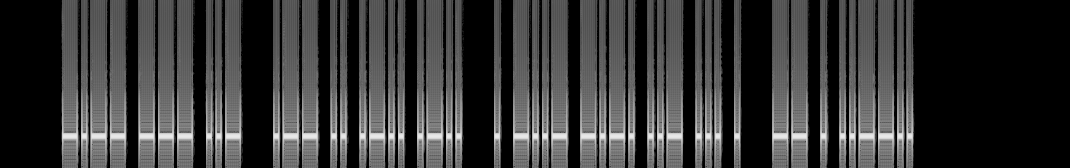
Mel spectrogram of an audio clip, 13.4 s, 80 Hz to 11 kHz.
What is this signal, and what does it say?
Morse code, heard as a keyed tone, about 20 wpm, 700 Hz. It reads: YOU WILL EXCUSE ME?
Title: Sentences from Top 700 Words 20wpm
